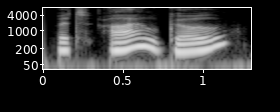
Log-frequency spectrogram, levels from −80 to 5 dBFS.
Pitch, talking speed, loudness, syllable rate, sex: 205 Hz, 140 wpm, -15 LUFS, 3.1 syllables/s, female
